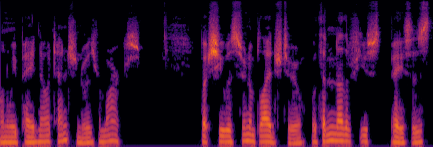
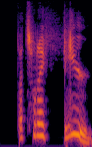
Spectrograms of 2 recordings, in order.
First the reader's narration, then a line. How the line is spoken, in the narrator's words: cried Taryn, dismayed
